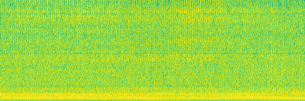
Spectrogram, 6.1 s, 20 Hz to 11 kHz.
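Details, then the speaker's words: Toro 22-inch Recycler mower, Kohler 149cc single-cylinder, after tune-up, governor adjusted up toward about 3,000 rpm: constant high no-load speed, steady with no hunting or surging; normal governed top speed. "I want to be close to 3,000, 2,950 to 3,100, somewhere in there. Just a little bit more. Again, I can't see those numbers, but it should be close to 3,000."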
